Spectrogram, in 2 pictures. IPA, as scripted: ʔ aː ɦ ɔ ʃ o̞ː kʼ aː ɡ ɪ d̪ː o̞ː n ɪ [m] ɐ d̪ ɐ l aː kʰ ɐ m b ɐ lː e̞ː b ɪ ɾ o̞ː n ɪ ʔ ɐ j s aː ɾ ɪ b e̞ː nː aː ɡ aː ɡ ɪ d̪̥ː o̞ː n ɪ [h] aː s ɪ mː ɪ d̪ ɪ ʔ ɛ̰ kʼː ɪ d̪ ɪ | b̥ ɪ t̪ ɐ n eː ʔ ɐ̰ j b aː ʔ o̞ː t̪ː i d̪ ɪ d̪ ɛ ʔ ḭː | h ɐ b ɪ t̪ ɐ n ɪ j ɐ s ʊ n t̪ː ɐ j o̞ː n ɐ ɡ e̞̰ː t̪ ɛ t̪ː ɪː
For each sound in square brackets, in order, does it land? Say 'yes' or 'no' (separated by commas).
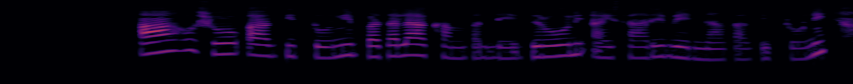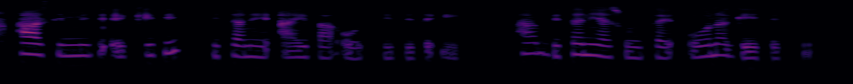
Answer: no, yes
